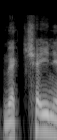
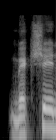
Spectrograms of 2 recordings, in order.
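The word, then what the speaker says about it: McCheyne: 한국에는 맥체인으로 알려져 있는데 발음은 맥체인이 아니라 맥쉐인입니다.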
